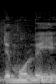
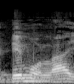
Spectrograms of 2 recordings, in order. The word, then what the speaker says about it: DeMolay: demol ou demoi aqui a gente chama muito demoi aqui no Brasil porque usa o inglês mas na verdade DeMolay é francês e é DeMolay é pronúncia com correta viu Alguns irmãos maçom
